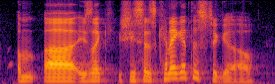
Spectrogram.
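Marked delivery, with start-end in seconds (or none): 1.6-2.5 deliberately fake-sounding delivery, much faster. Retelling a film scene, quoting her line in a fake-sounding way. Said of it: "in the most fake-sounding way imaginable".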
